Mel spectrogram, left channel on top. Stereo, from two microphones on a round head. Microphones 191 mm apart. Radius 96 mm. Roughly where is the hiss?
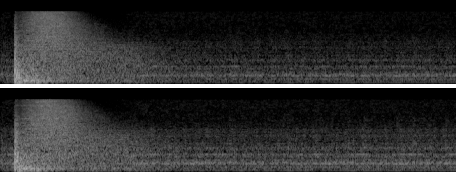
Centre.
